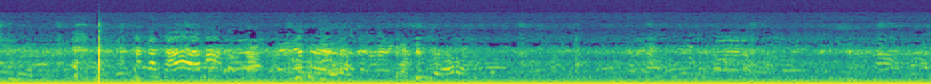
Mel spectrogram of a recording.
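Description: Young players shout to each other across a field outdoors.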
